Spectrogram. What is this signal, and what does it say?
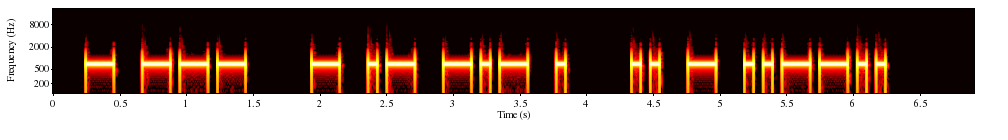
Morse code, heard as a keyed tone, about 17 wpm, 700 Hz. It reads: TO TAKE IT?
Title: Sentences from Top 300 Words 17wpm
